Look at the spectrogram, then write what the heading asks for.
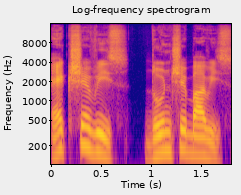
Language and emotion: Goan Konkani, neutral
